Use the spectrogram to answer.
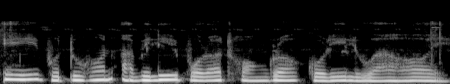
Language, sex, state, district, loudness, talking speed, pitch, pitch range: Assamese, female, Assam, Sonitpur, -13 LUFS, 120 wpm, 185 Hz, 170-200 Hz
